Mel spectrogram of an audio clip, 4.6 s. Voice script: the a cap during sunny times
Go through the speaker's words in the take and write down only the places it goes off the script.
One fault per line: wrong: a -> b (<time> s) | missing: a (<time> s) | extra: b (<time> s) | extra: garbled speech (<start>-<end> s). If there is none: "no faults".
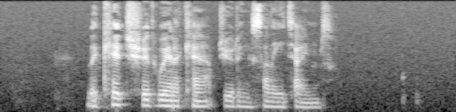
extra: kids should wear (1.0 s)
